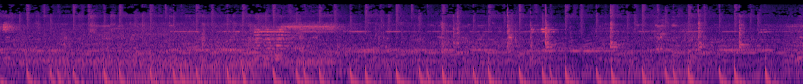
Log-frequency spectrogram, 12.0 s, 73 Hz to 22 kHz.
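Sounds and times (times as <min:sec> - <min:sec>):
music with deep bass drum beat: 0:00.0 - 0:12.0.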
